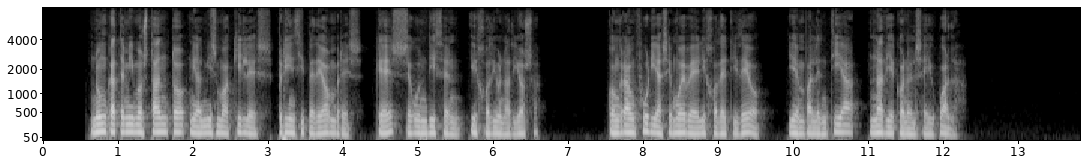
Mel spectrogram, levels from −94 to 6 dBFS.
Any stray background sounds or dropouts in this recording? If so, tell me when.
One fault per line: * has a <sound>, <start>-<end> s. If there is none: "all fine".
all fine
